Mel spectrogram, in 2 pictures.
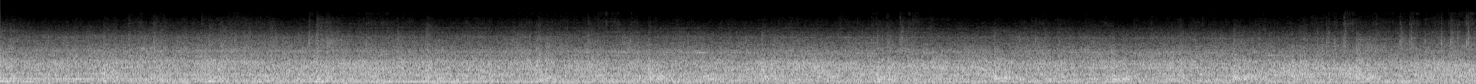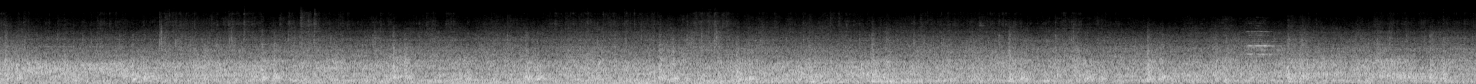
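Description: ET127 series electric multiple unit running on the rails, heard from inside the passenger car: steady wheel and rail noise with light clicking from rail joints. A low hum fades out about ten seconds in.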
